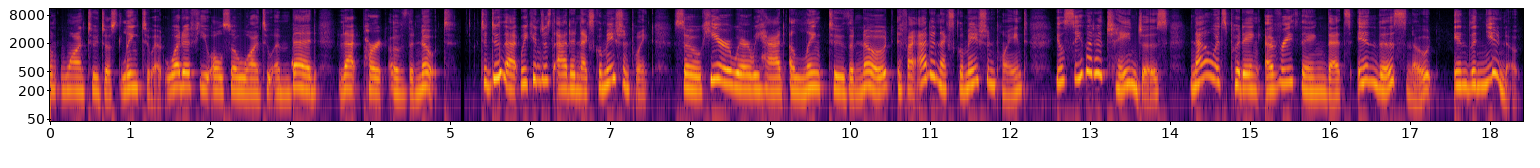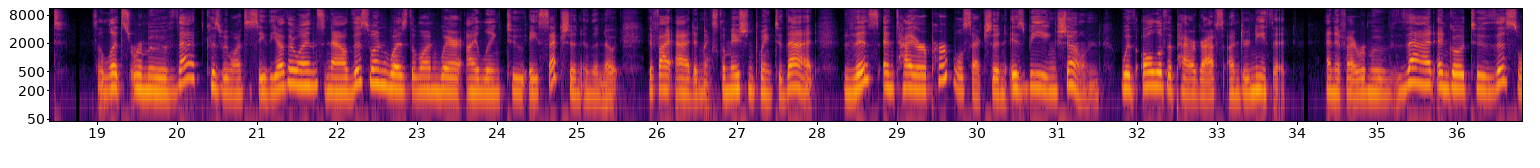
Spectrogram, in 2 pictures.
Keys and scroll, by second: 5.1 Down, 8.9 super+Left, 10.5 shift+1, 19.1 super+Left, 19.3 shift+Right, 19.8 BackSpace, 22.1 Down, 22.2 Down, 26.3 shift+1, 34.9 BackSpace, 35.5 Down, 36.1 Down.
